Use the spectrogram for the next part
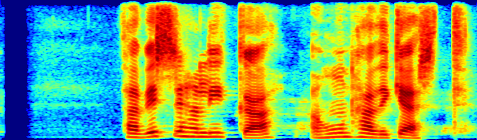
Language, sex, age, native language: Icelandic, female, 11, Icelandic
